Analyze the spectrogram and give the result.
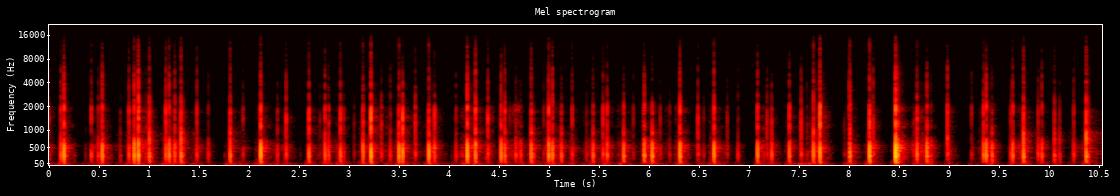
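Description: Long nails tap fast on the front face of a full 1 kg cardboard box of coarse salt. Dozens of quick, dry, hollow taps come in uneven bursts over about ten seconds, each one short and mid-pitched with almost no ring, at a soft level.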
